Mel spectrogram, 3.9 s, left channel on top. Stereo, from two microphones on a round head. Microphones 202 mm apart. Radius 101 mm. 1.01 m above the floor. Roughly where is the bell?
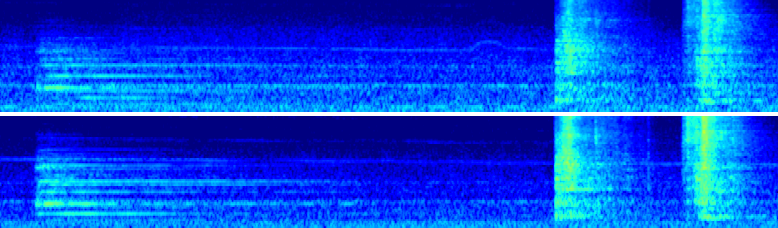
Right.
